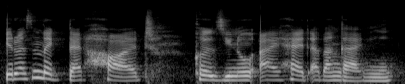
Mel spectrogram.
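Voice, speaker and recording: A young South African woman talks in a loose, rambling way, with lots of fillers and stretched words. She chats as she applies her makeup, her voice sitting at an ordinary middle pitch. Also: unhurried. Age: young adult. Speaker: interviewee doing makeup. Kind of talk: casual chat while applying makeup.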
